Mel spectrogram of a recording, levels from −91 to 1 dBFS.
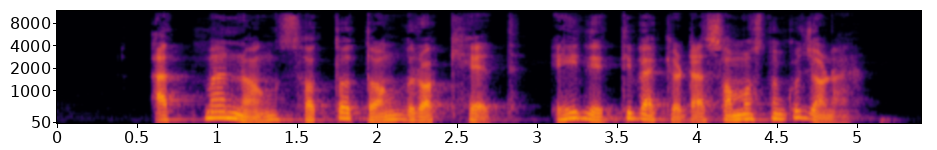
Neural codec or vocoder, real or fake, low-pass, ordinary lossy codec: vocoder, 48 kHz, 128 mel bands, Vocos; fake; 10.8 kHz; AAC, 48 kbps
